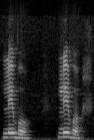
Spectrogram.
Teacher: bilabial plosive sound as b in labor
